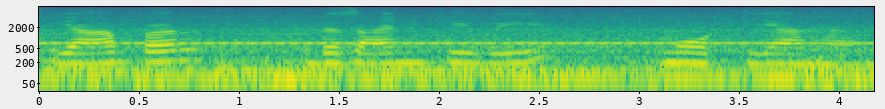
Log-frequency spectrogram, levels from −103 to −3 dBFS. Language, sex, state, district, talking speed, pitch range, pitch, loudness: Hindi, female, Chhattisgarh, Balrampur, 115 wpm, 65-90 Hz, 80 Hz, -14 LUFS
